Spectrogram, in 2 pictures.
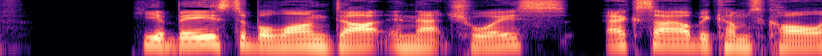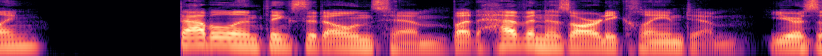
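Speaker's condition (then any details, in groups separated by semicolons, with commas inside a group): No condition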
